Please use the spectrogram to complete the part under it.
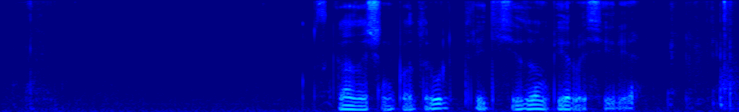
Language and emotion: Russian, neutral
